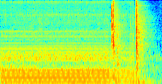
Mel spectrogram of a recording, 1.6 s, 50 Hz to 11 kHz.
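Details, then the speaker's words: Vintage Marantz 2265 receiver, no audio output: steady mechanical buzz of the speaker protect relay chattering, ending with two sharp clicks at shutoff; bulging capacitors and AC ripple on the relay coil voltage, fixed by recapping the module. "That buzzing noise is the speaker protect relay chattering. If you take a look at the caps on that board, you can see a couple are pregnant. My guess is we have some caps that failed."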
